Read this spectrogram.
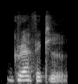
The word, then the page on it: graphical: Indian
